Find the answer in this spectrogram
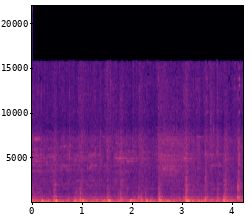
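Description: Parade drums playing a steady marching beat, about two strikes a second.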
